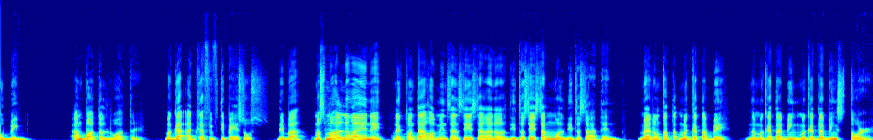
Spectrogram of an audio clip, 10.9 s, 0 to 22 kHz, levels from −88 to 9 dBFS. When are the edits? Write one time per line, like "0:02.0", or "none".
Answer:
none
